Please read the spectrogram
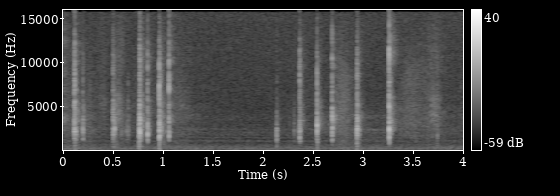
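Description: Keys of a handheld electronic calculator being pressed: a quick run of clicks, a pause of about a second, then a second run of clicks.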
